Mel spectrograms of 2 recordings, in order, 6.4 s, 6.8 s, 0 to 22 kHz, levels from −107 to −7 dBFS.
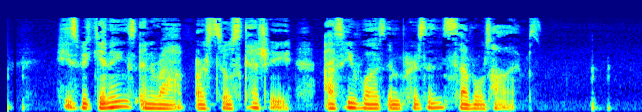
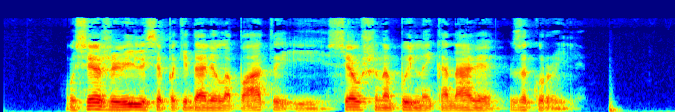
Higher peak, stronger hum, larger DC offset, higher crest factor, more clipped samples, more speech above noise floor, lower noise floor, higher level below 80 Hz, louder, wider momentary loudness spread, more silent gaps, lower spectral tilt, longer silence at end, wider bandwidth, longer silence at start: second, -10 dBFS vs -2 dBFS; neither; neither; about the same, 20 dB vs 18 dB; neither; second, 45 dB vs 50 dB; first, -75 dBFS vs -69 dBFS; second, -70 dBFS vs -42 dBFS; second, -30 LUFS vs -20 LUFS; about the same, 11 LU vs 13 LU; neither; about the same, -5.5 dB/octave vs -5.5 dB/octave; first, 1.05 s vs 0.6 s; about the same, 11.5 kHz vs 11.5 kHz; second, 0.2 s vs 0.65 s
